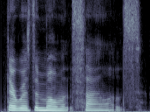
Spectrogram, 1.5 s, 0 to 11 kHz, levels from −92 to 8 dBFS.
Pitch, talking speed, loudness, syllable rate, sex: 210 Hz, 200 wpm, -17 LUFS, 6.9 syllables/s, female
